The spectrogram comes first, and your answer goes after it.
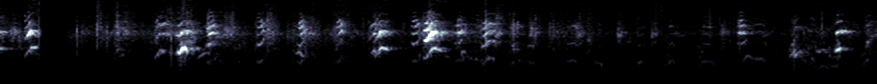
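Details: Siberian Husky puppies whimpering: thin, high squeaky whines and short yips in overlapping bursts, some calls bending up or down in pitch, coming irregularly about every second with brief quiet gaps between.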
